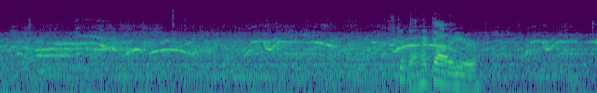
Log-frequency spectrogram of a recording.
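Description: Video game kart engines whine and rev through a television speaker.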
